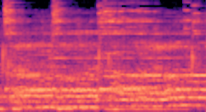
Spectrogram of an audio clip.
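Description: Sankirtan: voices chanting the names of Krishna to a harmonium's held notes, with a mridanga drum and metallic jingling strikes keeping a steady beat.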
